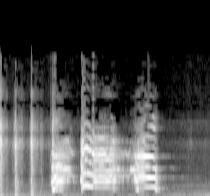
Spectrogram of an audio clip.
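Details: Chicken egg song: three quick clipped clucks followed by two long, loud, nasal cackling notes that bend downward at the end, close and clear.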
